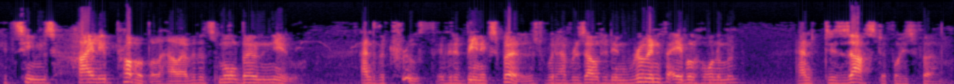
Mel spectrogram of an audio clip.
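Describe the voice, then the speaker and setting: An actor playing a polite, methodical young law clerk who presses his points in a calm, persistent way, in a radio drama. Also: mid-range voice, normal speed, a little hiss or hum, lightly acted. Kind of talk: 1970s radio drama acting. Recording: slightly dull broadcast recording.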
